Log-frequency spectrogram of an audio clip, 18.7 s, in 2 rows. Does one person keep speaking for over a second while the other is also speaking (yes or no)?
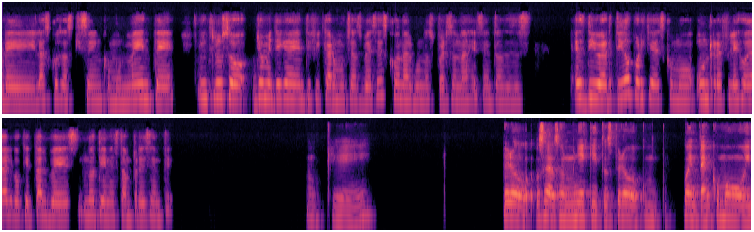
no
